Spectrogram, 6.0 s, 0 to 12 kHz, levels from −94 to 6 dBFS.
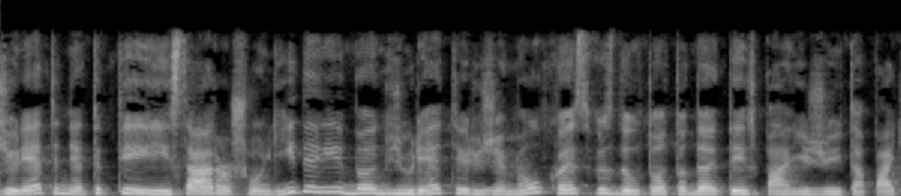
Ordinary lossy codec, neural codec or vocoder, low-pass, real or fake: MP3, 64 kbps; autoencoder, 22.05 kHz, a latent of 192 numbers a frame, VITS, trained on one speaker; 9.9 kHz; fake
